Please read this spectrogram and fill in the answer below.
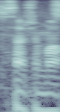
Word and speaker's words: Saint-Germain: And then about 3/4 ounce of the Saint Germain. I believe I'd say it like this. Saint-Germain. Saint-Germain. There you go.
